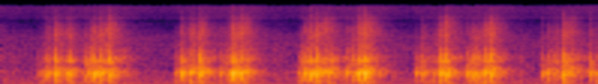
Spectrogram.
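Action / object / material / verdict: scrape / hardcover book with textured cloth cover / book cloth / none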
